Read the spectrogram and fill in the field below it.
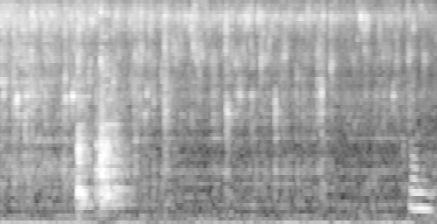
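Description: Onions and tempering seeds fry in hot oil with a constant hissing sizzle, broken by a few louder crackles and spatters at close range.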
